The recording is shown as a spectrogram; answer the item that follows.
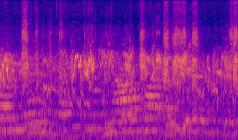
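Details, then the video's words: Caged budgerigars from Larkana, Sindh, kept for breeding, produce rapid grating squawks and chirpy warbling, several birds overlapping, steady and loud throughout three seconds. "Buddies Parrot Voice"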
